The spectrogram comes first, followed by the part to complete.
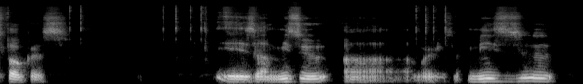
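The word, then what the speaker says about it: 自ら: Mizukara. But that's the kunyomi, but it's kind of a rare use.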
